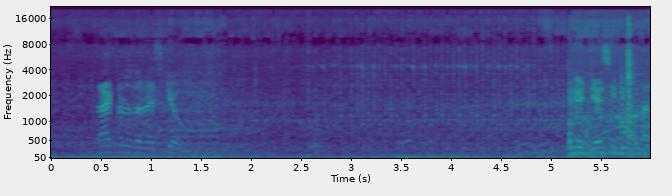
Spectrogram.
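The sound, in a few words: tractor engine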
